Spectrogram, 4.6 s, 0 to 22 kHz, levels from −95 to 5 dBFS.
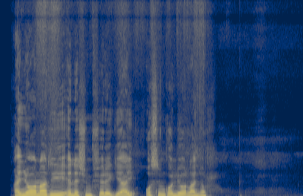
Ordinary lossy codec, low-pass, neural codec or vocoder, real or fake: none; none; none; real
